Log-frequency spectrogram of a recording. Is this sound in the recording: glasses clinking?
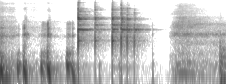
yes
